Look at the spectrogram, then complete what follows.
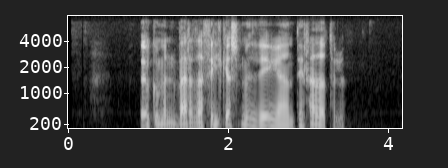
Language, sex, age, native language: Icelandic, male, 30-39, Icelandic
